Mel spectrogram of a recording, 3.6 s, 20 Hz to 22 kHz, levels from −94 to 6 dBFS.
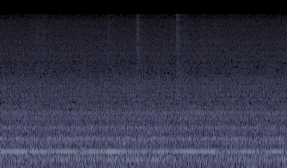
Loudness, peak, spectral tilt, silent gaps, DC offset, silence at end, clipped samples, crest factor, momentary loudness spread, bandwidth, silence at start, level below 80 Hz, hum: -44 LUFS; -32 dBFS; -4.5 dB/octave; none; under 0.1%; 0 s; under 0.1%; 14 dB; 1 LU; 16.5 kHz; 0 s; -60 dBFS; none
